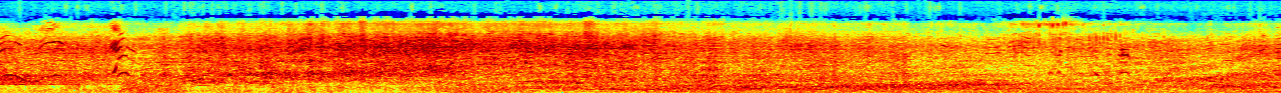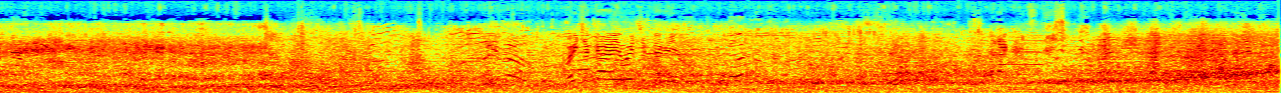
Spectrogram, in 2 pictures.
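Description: A large outdoor crowd cheers and chatters loudly.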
